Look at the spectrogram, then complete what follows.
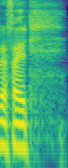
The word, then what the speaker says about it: Rafael: lines was like uh they say my name's Rafael like something right I kind of said it like but my name is Raphael Raphael but my name is Rafael something simple but it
